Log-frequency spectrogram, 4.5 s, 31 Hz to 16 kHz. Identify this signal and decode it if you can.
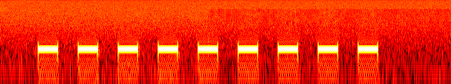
Telephone call progress tone (single-tone plan, as in most of Europe), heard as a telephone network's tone, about 420 Hz, 0.2 s on and 0.2 s off. Congestion tone.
